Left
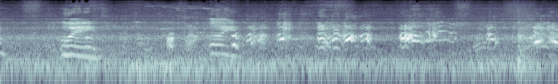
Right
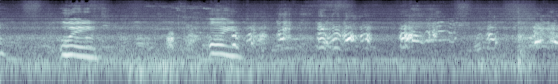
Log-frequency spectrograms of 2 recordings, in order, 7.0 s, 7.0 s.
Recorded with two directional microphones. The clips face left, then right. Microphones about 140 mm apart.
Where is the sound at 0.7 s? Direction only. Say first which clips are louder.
Right 4 dB; 30° right (ahead or behind).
